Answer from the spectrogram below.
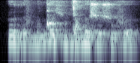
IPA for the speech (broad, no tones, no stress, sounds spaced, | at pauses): ɵ r ə v m ə ŋ͡ǃ ə ç u ɟ a n ə ʃ ɵ ʃ u v ɵ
